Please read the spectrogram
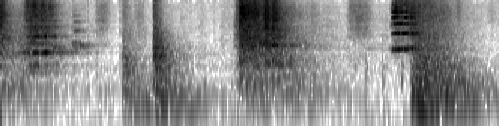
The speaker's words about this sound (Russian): Это при свете тусклой лампы распахиваются двери грузового лифта.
